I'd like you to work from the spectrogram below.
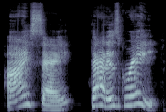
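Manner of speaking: slow, high, excited "That is great"; reading with expression. Shown as a demonstration. Teacher reading with the class, scooping for expression, excited. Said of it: "let's scoop for expression".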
